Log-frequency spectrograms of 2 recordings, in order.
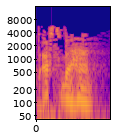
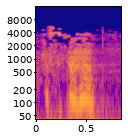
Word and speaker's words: أصفهان: أصفهان. والسبب في هذا أن أصلها أصفهان، والعرب لا تنطق بهذا الحرف، فلهذا تعرب مرة بالفاء وتعرب مرة بالباء.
